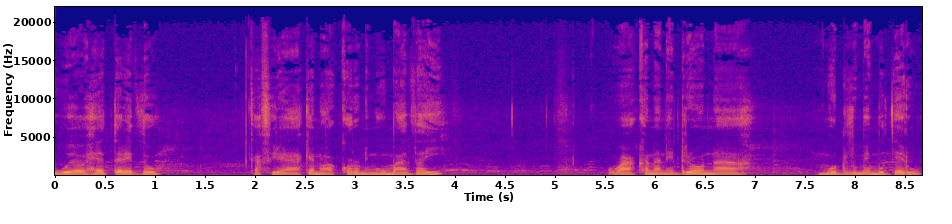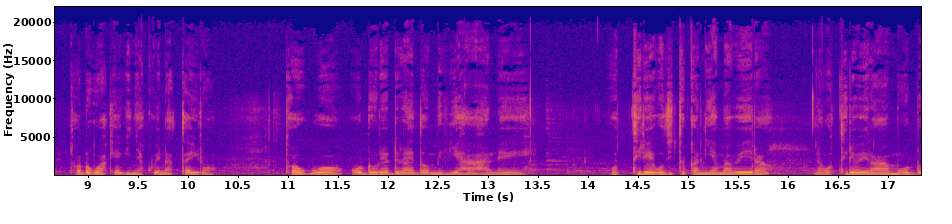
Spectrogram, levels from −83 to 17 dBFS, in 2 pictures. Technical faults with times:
none

